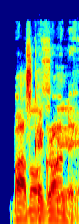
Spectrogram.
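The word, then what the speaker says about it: Bosque Grande: to the Bosque Grand How do you say that? Boss Grande, right? Boss Grande. Grande. Bos Grande. Okay.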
